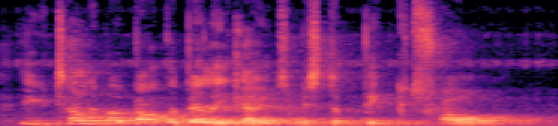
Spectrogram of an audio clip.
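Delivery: high, loud taunt slowing at the end; mocking troll wife. A narrator's reading. Troll wife taunting her husband before the hero. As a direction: taunt Mister Big Troll.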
